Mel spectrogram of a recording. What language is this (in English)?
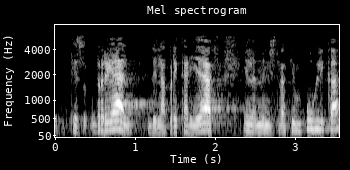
Spanish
